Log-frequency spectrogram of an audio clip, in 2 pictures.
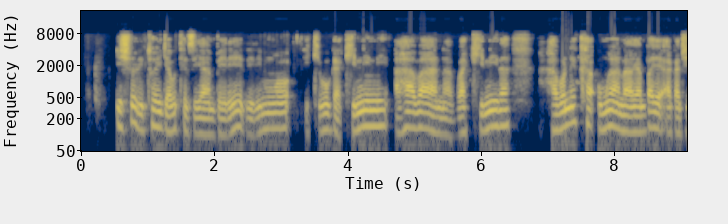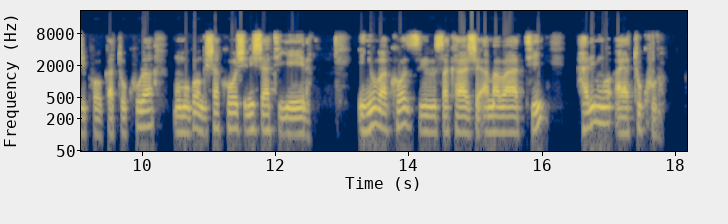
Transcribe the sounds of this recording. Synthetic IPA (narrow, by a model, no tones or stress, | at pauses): iʃuɾo̞ɾitʰojiɟaβutʰe̞zijaːmbe̞ɾe̞ɾiɾimŋo̞ikʰiβuɡakʰininiaɦaβaːnaβakʰiniɾa | haβo̞ne̞kʰaʔumŋaːnajaːmbaje̞ʔaɡad͡ʒipʰo̞ɡ̥atukʰuɾa | mumuɡo̞ːŋɡiʃakʰoʃiniʃaːtʰijeːɾa | iɲuβakʰo̞ziɾusakʰaʒe̞̰ʔa̰maβaːtʰi | haɾimŋo̞ʔajatʰukʰuɾa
